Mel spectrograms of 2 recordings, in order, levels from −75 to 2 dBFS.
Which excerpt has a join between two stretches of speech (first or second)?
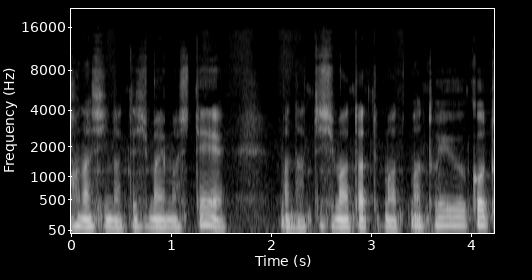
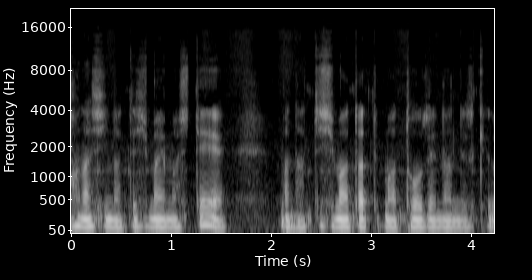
first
